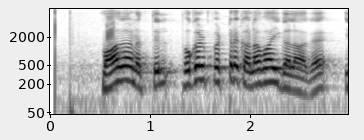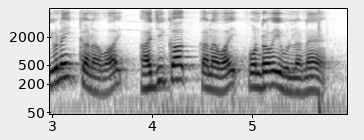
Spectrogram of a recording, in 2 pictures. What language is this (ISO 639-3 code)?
tam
